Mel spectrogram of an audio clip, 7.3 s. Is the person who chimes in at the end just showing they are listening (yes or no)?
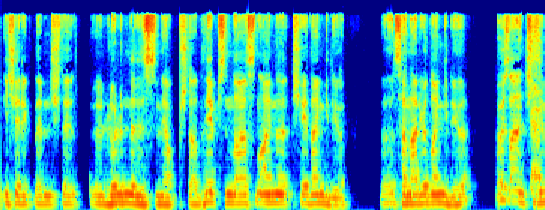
yes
